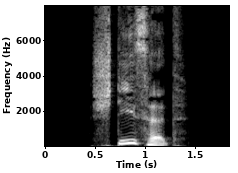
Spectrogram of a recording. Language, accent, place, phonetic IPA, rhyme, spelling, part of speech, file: German, Germany, Berlin, [ˈʃtiːsət], -iːsət, stießet, verb, De-stießet.ogg
- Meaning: second-person plural subjunctive II of stoßen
